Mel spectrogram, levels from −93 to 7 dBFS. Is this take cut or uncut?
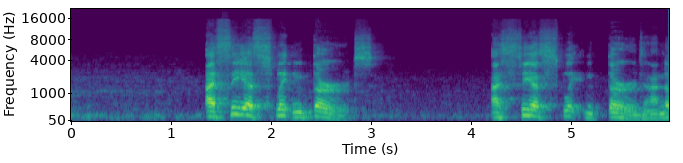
uncut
